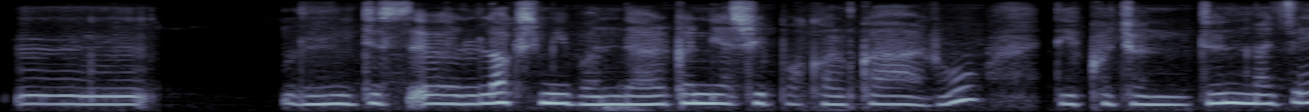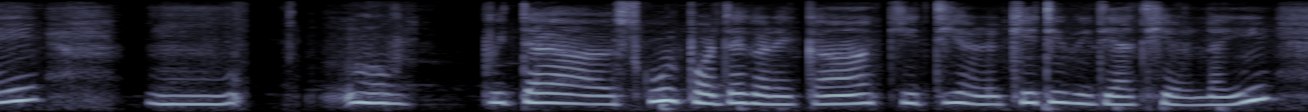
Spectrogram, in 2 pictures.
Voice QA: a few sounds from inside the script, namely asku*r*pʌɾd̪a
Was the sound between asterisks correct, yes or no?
no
